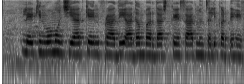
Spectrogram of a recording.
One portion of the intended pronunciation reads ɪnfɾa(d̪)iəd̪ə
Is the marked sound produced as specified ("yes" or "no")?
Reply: yes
